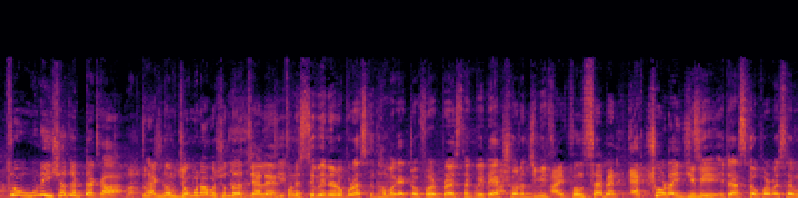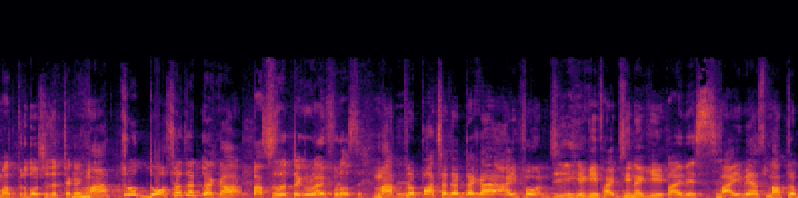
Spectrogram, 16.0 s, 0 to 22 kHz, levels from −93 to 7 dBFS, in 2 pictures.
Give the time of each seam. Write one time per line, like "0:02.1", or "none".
0:02.8
0:10.4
